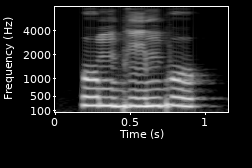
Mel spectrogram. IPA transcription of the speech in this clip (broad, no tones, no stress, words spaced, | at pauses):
umbimbu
